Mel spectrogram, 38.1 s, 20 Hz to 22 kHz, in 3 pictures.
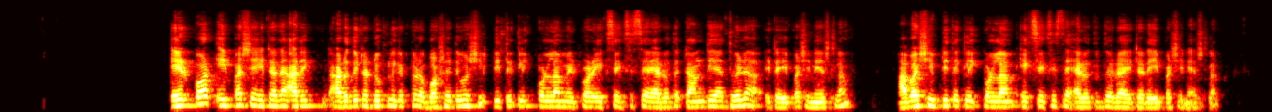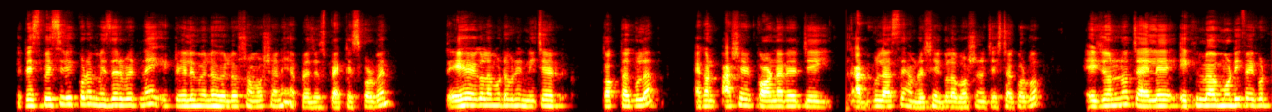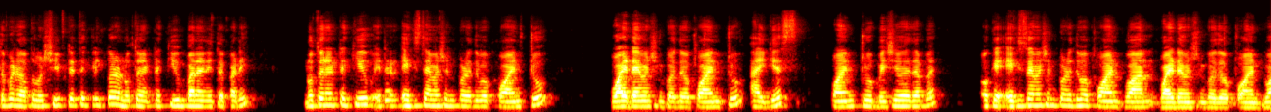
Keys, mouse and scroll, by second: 0.7-3.9 middle drag, 3.9-4.6 scroll up 2, 4.6 shift+d, 5.8 click, 7.3-7.7 scroll down 1, 7.7-8.9 middle drag, 8.9 shift+d, 10.4 click, 12.5-15.6 middle drag, 18.8-19.5 scroll down 2, 19.6 scroll down 2, 19.9 shift+middle click, 20.4-20.7 scroll down 3, 20.7-21.1 shift+middle drag, 21.1-22.9 scroll up 1, 22.9-23.4 scroll down 2, 23.4-23.8 shift+middle drag, 23.8-24.2 scroll up 2, 24.2-25.5 shift+middle drag, 25.5 shift+a, 27.9-28.3 scroll down 2, 28.4-29.5 scroll up 1, 29.5-32.7 drag, 33.1-33.5 scroll down 4, 33.5-34.5 shift+middle drag, 34.5-35.4 scroll up 4, 35.4-38.1 drag.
